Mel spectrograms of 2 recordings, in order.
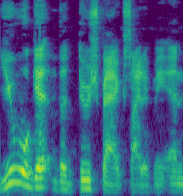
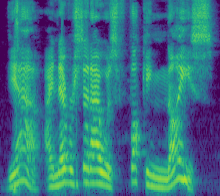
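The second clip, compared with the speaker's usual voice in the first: retold retort, raised; 8 semitones higher, 5 dB louder than usual. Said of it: "I'm like".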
